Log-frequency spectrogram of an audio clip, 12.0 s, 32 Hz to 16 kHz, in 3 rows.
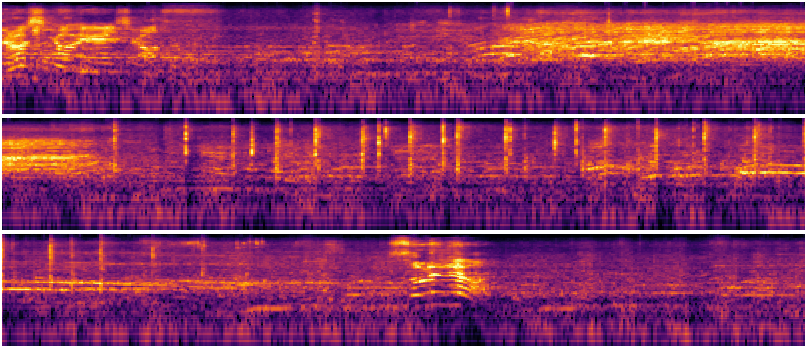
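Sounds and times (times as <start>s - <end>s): audience applause: 4.9s - 9.2s.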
